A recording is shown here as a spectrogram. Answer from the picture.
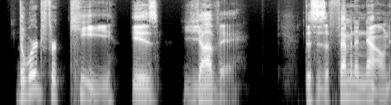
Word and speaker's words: llave: possible at lunch the word for key is jave this is a feminine noun and it's spelled l a v e jave for example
